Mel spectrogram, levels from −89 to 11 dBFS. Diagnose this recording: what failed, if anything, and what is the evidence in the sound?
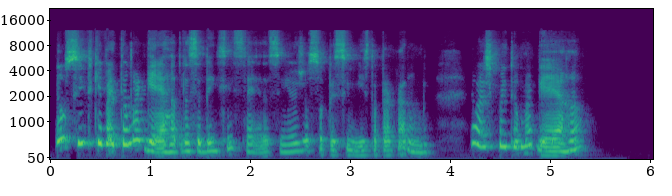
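From 0.43 s to 2.78 s the speech plays about 6.4% fast and roughly a semitone sharp (about 107 cents), then drops back to normal pitch and pace in one step. On a spectrogram the harmonic stack sits uniformly higher across that span and then falls abruptly at 2.78 s; the waveform shows syllables compressed in time. The likely cause is a drift correction step at the driver or buffer stage, where clock-matching software briefly raised playback rate to drain its buffer.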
